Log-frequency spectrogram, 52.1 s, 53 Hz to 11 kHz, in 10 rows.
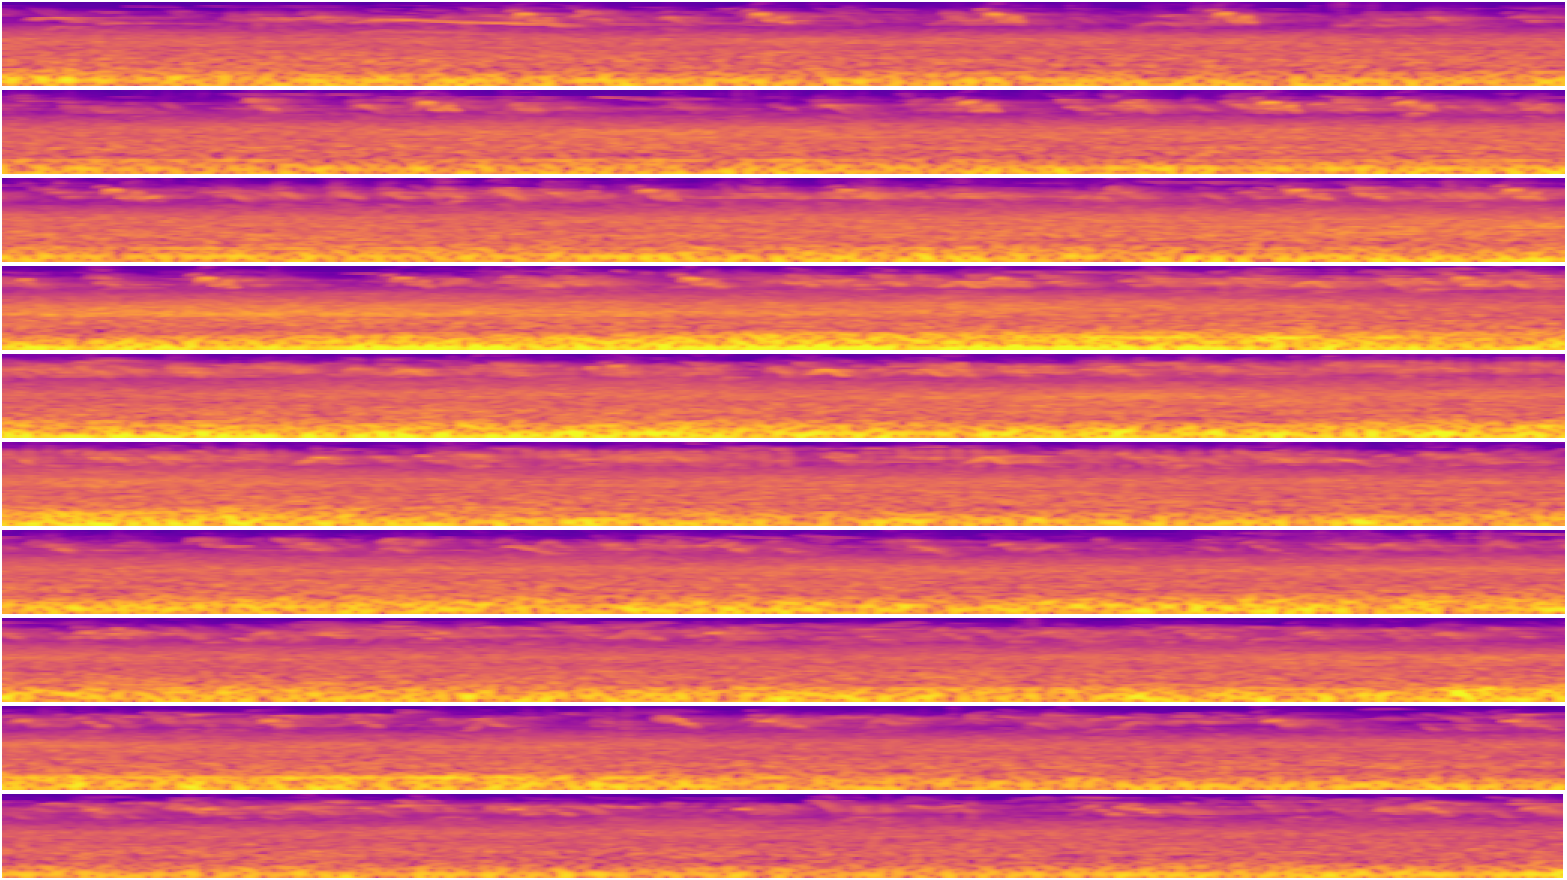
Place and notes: Coulby Newham, Middlesbrough, UK - Recording of Local Area
This is a recording of the area conducted over 15 minuets with a chnage of position every 5 this was done with a usb microphone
